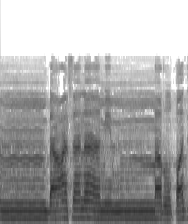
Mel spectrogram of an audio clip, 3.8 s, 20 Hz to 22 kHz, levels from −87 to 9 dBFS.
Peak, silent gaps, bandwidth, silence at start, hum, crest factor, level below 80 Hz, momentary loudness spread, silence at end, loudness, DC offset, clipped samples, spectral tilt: 0 dBFS; none; 8 kHz; 0 s; none; 12 dB; -46 dBFS; 3 LU; 0 s; -13 LUFS; 0.3%; under 0.1%; -5 dB/octave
